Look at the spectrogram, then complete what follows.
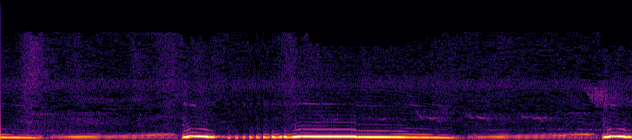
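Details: Loud, bass-rich coos of a local collared dove used to draw other birds into song: a quick rising hiccup, a burst of rapid pulses, then a drawn-out level hum sinking at the end, soft mumbling before and after.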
